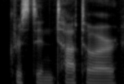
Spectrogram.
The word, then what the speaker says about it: Kristen Tatar: And yes, we are going to attempt to pronounce it correctly now moving forward. Kristen Tatar. Hopefully that's a little bit closer for you, Kristen.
